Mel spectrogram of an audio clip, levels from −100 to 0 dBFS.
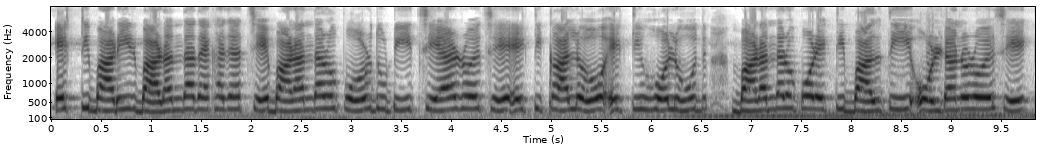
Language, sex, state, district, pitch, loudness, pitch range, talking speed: Bengali, female, West Bengal, Kolkata, 305 Hz, -16 LUFS, 290-320 Hz, 120 wpm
